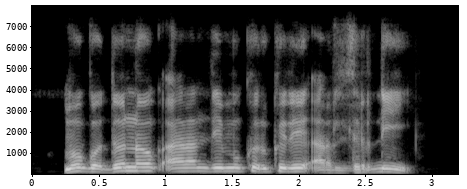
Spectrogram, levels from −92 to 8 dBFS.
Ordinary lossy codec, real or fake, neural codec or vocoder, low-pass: Opus, 64 kbps; fake; autoencoder, 48 kHz, 128 numbers a frame, DAC-VAE, trained on Japanese speech; 7.2 kHz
